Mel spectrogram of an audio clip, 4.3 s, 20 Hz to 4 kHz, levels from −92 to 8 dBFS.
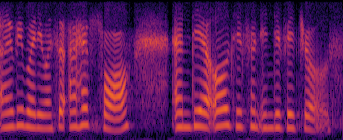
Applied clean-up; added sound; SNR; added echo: none; none; none; none.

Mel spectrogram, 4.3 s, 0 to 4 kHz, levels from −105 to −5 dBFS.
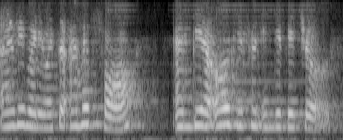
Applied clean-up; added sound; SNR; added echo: neural separator model SepFormer DNS4.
